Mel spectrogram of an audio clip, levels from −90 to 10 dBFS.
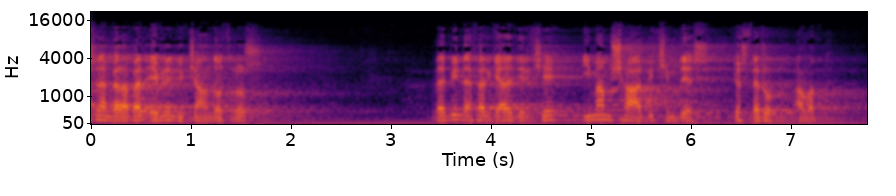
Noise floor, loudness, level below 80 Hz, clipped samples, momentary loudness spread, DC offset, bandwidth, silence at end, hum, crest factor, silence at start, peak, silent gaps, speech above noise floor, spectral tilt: -50 dBFS; -24 LUFS; -52 dBFS; under 0.1%; 11 LU; under 0.1%; 15 kHz; 0 s; none; 22 dB; 0 s; -4 dBFS; none; 26 dB; -3.5 dB/octave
